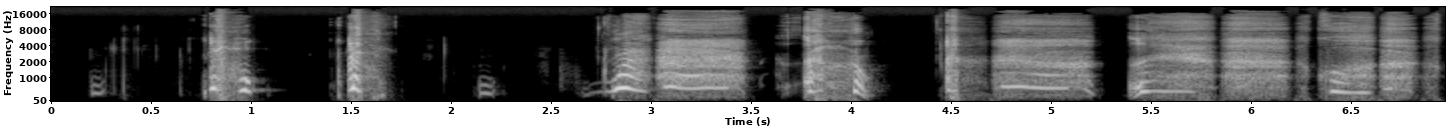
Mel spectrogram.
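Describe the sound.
Gagging coughs from something lodged deep in the throat come as a series of sharp, rasping bursts, some short and choked, others longer and strained, separated by brief silences.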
